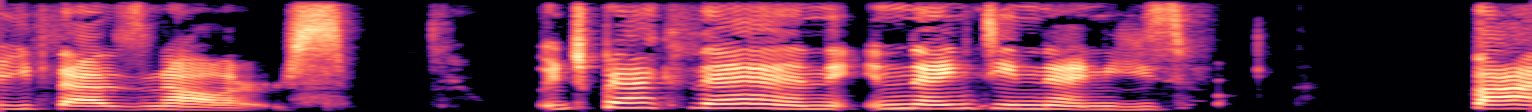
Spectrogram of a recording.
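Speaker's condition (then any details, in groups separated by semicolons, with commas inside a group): Friedreich's ataxia, mild; mild speech issues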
